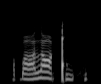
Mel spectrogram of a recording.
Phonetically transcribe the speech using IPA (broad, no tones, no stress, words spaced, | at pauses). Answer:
ɓɑ lɑǃux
